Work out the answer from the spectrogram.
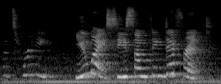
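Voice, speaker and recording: A high-pitched American woman speaks in an echoey room with faint background noise. She leads toddler storytime, addressing small children in simple, encouraging phrases and questions. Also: fairly quick, far from the mic. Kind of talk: picture-book reading and sing-along for toddlers.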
